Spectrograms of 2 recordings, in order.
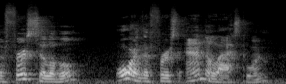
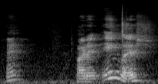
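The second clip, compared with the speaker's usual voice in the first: ordinary talk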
